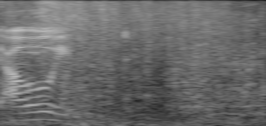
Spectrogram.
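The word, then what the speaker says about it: 青い: word for Japanese, and it's Aoi. Or Ao, but usually Aoi, because it's usually going to be used as an adjective, a modifier, so like that's, so you need the E sound at the end there.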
